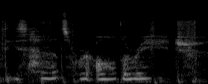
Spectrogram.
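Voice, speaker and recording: A woman whispering a casual ASMR pep talk in a breathy, gentle, rambling way with pauses. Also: high-pitched, level tone. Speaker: ASMR video host.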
